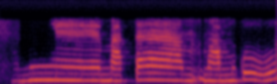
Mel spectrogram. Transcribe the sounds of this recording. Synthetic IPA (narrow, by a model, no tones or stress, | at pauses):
aniŋmat̪amamku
